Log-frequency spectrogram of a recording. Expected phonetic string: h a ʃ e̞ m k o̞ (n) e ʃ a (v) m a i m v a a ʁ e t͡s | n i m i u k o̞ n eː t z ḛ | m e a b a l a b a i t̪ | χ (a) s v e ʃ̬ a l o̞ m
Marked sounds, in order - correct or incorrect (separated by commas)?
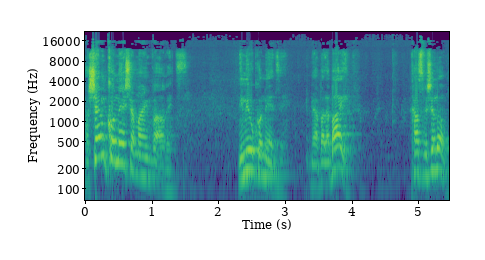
correct, incorrect, correct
